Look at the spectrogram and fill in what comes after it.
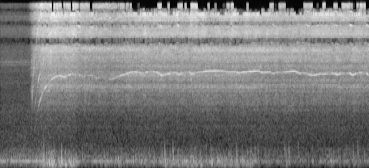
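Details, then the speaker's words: High-pitched whine of a dental drill running steadily over low rumbling noise, completing de-roofing of a primary molar pulp chamber during pulpotomy, possibly with a safe-end bur. "You can also use a safe end burr in order to prevent the perforation and complete your de-roofing."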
